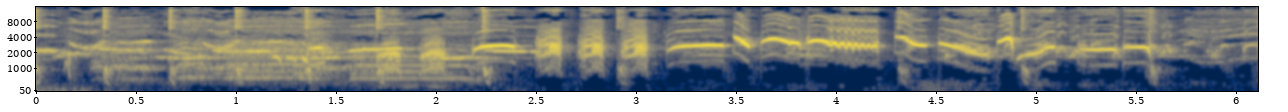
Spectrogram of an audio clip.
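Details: Melodious Chinese hwamei song from Ha Giang, Vietnam: bright whistled phrases, a burst of loud repeated notes, then fluid rising and falling warbles.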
